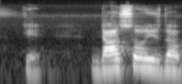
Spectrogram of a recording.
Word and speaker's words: Dassault: Dassault is the pronunciation, okay?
